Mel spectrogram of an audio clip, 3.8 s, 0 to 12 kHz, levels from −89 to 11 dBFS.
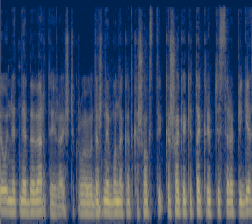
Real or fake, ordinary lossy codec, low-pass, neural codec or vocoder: real; MP3, 64 kbps; 10.8 kHz; none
